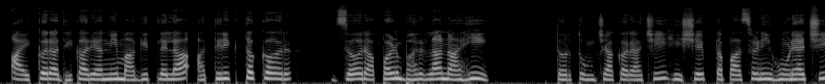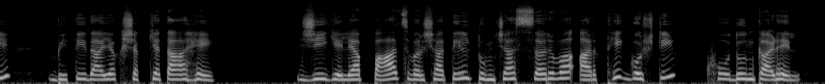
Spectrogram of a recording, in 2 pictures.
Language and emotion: Marathi, fearful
